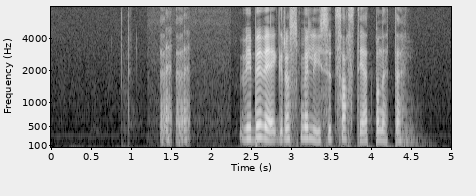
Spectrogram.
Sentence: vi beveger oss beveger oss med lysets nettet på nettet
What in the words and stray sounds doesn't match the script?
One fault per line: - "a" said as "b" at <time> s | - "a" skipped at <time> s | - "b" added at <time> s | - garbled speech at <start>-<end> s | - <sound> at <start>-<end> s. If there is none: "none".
- laugh at 1.4-1.7 s
- "beveger oss" skipped at 3.1 s
- "nettet" said as "hastighet" at 3.6 s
